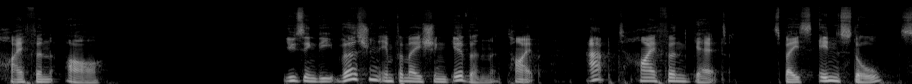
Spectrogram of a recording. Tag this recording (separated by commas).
Speech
